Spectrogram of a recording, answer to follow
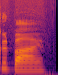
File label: female goodbye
